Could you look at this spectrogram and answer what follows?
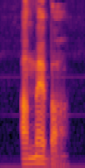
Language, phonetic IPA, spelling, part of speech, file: Polish, [ãˈmɛba], ameba, noun, Pl-ameba.ogg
